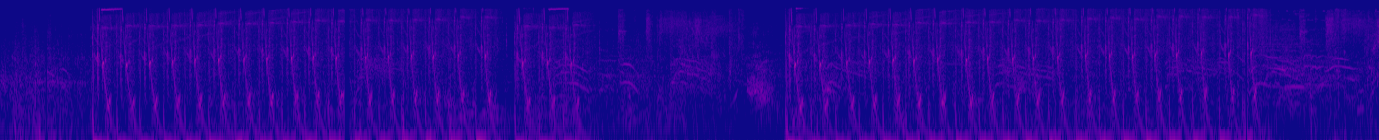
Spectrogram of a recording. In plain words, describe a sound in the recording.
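A game weapon fires in fast bursts.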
